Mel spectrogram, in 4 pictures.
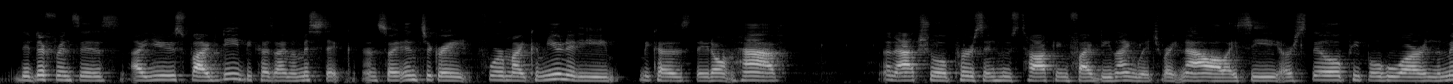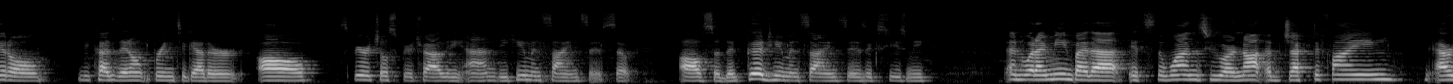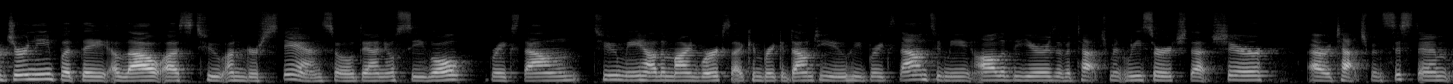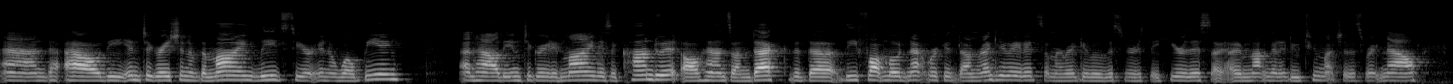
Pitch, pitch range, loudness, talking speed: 185 Hz, 175-200 Hz, -26 LUFS, 175 wpm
